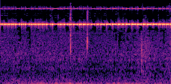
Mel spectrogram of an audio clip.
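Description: REM pod alarm sounding: a loud, steady, high-pitched electronic tone. The alarm signals that something is disturbing the field around its antenna.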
